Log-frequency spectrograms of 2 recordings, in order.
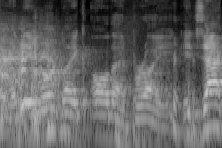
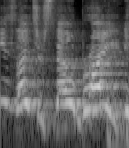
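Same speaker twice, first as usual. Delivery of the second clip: very high-pitched, lightened-up voice. Showing how Zach talks in their mind: imitating Zach. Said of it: "in my mind, Zach talk, it's more like".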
